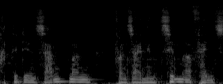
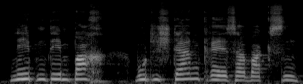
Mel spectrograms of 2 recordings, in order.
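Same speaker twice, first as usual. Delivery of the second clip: put-on high, louder child voice; brave little girl; 9 dB louder than usual. Little girl telling the Sandman about the monster, high and loud. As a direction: speak as a bold small girl.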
